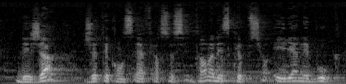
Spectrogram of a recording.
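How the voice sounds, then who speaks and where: Music plays behind a man speaking at a moderate pace. His voice is fairly high, with ordinary pitch variation. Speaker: business coach, online educator. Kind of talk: tutorial. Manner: calm.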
